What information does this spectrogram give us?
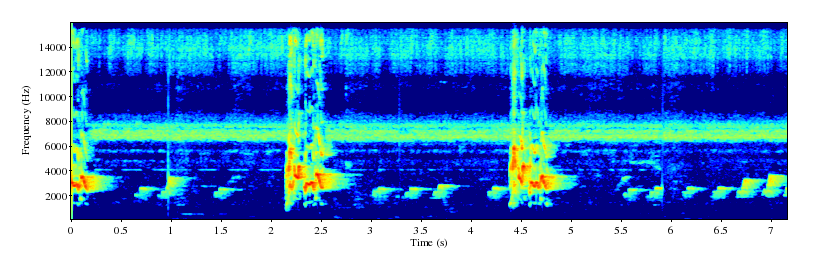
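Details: Energetic sooty-headed bulbul: an opening note, then two loud gurgling phrases a little over two seconds apart, interspersed with gentle short chirps rising in pitch.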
